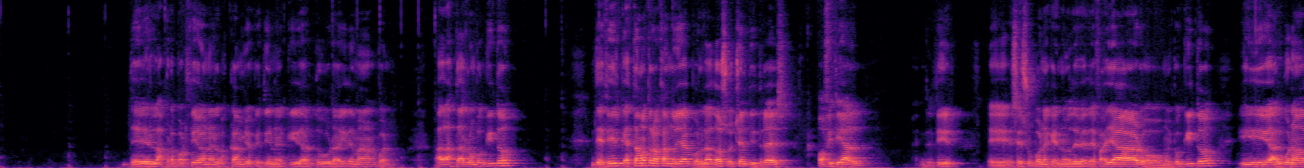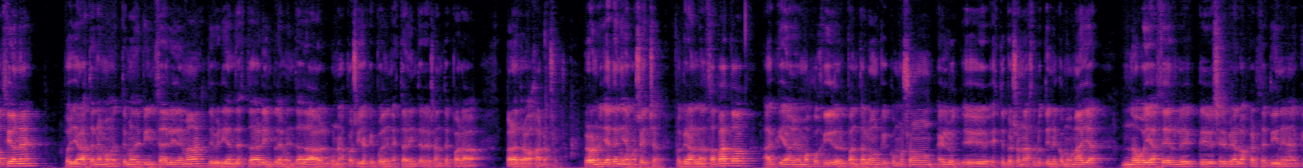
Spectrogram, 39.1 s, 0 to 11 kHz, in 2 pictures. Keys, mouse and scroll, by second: 2.0 click, 2.0 f, 8.7 click, 8.7 f, 14.1 click, 14.8-17.6 shift+middle drag, 17.6-19.0 drag, 19.0-30.4 ctrl+middle drag, 29.0 Tab, 30.4 right click, 30.8-39.1 shift+middle drag.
